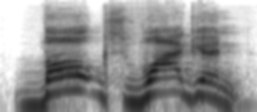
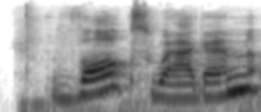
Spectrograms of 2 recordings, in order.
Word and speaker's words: Volkswagen: English speakers call this Volkswagen. Volkswagen, while in Germany we usually just call it VW, VW, VW.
